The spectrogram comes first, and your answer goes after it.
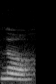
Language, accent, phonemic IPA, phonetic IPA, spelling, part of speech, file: Armenian, Eastern Armenian, /loʁ/, [loʁ], լող, noun, Hy-լող.ogg
- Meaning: swimming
